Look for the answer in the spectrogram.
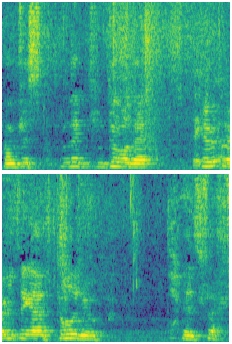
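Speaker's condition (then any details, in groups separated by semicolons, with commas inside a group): Parkinson's; trouble in the throat while speaking; trouble in the throat when speaking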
